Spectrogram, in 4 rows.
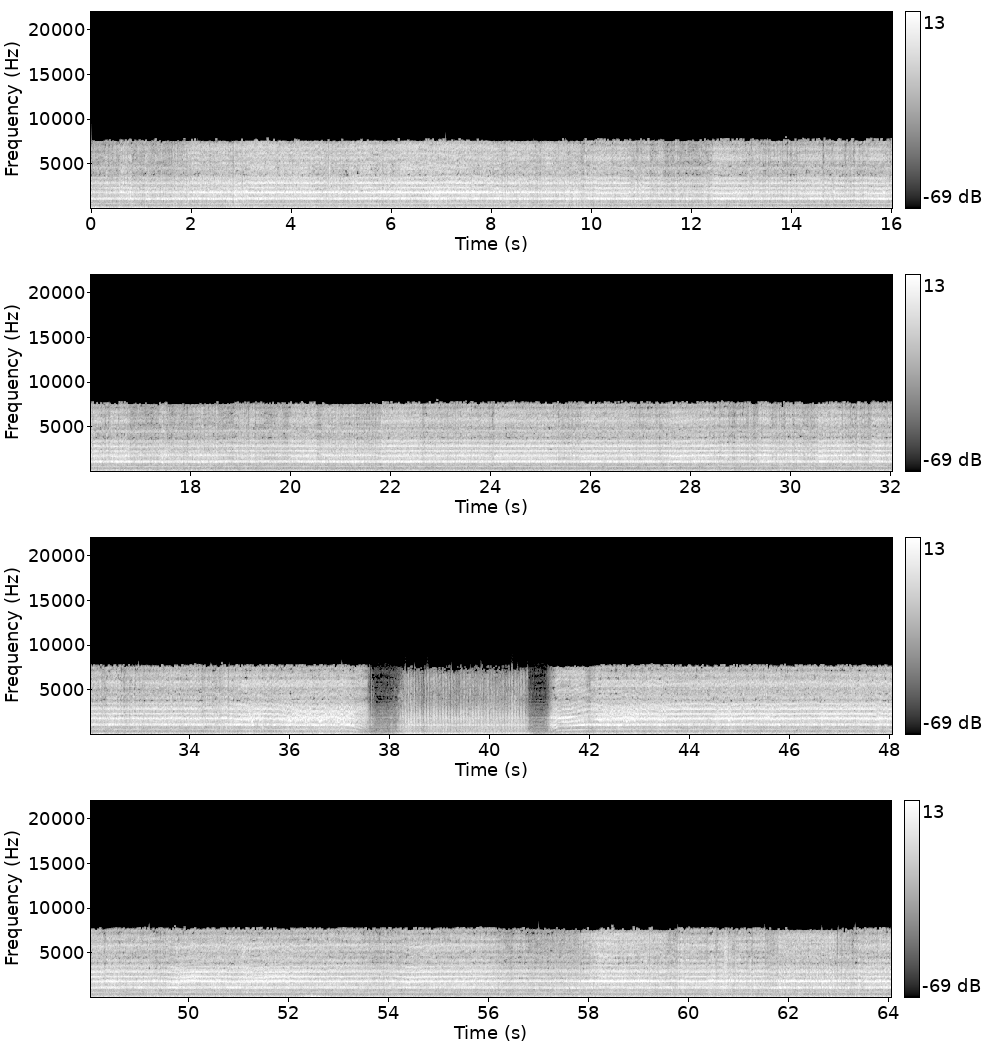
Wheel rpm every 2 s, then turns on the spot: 150, 150, 150, 150, 150, 150, 150, 150, 150, 150, 150, 150, 150, 150, 150, 150, 150, 150, 100, 30, 70, 150, 150, 150, 150, 150, 150, 160, 150, 160, 150, 150.
36-40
